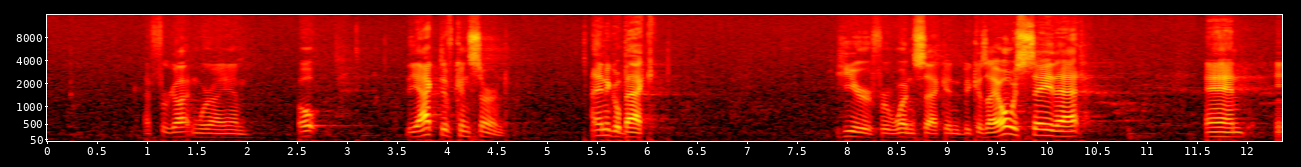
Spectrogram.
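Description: A middle-aged man speaks calmly into a microphone in a large echoing hall, pausing between phrases.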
